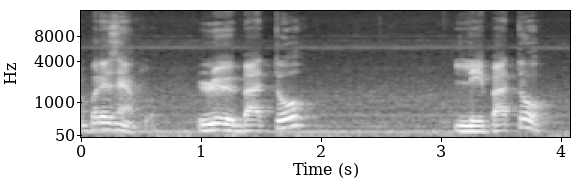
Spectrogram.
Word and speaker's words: bateaux: Então, por exemplo, le bateau, les bateaux. Então a pronúncia é idêntica, ó. Bateau, bateau. Com X e sem X é o mesmo, bateau.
